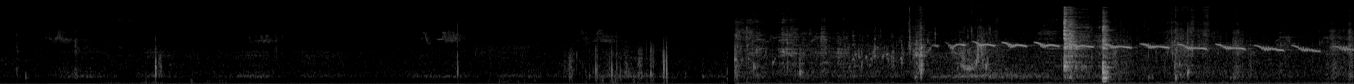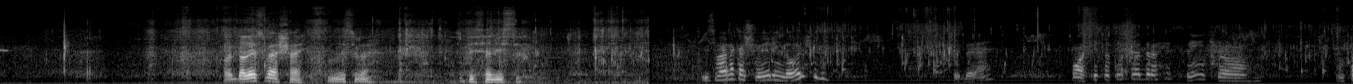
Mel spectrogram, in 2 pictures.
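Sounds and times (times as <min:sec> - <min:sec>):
faint high bird chirps: 0:09.1 - 0:13.8.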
